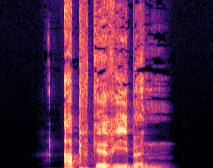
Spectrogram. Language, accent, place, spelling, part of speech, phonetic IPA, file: German, Germany, Berlin, abgerieben, verb, [ˈapɡəˌʁiːbn̩], De-abgerieben.ogg
- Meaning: past participle of abreiben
